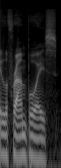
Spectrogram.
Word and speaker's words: LaFromboise: We say LaFromboise, okay. – You know, but... – the S. – Yeah, we say the S. Obviously, that's... Not the French pronunciation.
